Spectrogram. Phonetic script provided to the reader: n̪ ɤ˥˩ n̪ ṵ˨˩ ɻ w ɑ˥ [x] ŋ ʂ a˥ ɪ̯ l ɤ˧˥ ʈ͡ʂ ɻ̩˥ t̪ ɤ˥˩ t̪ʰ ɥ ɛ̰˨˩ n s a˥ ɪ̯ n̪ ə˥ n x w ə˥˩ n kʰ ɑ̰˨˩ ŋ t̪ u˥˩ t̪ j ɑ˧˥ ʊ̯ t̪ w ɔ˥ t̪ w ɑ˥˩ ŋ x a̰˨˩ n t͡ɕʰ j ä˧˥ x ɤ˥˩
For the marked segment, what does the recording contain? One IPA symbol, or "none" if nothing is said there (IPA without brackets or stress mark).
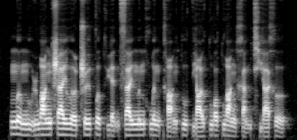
none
